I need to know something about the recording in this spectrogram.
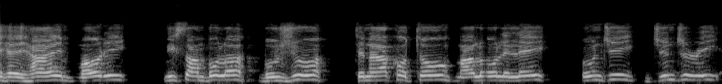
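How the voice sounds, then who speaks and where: A man, a board member, giving a measured, formal welcome address over a video call. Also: high voice, a bit bright, lo-fi sound. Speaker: board member opening the seminar.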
